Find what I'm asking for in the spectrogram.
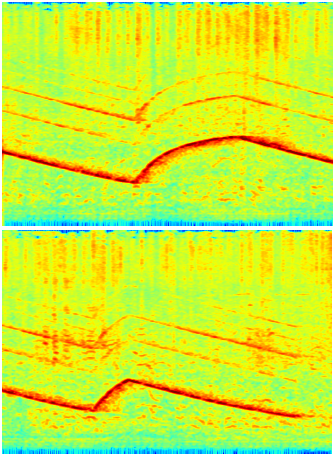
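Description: An emergency vehicle siren wails steadily at a memorial ceremony, a loud sweeping tone that rises and falls in long slow cycles with traffic rumble beneath.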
